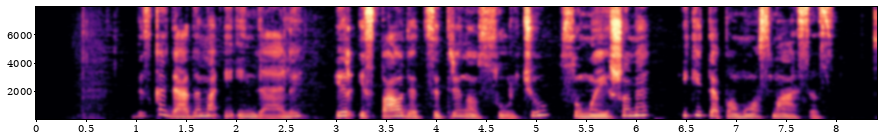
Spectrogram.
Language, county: Lithuanian, Vilnius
